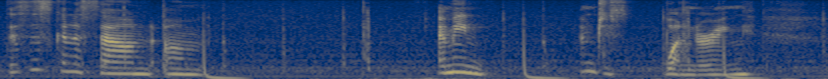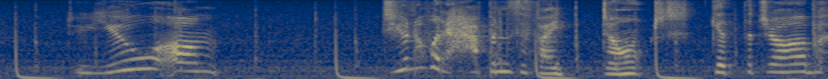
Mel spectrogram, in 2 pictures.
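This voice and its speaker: An actress playing an anxious, self-deprecating young woman soldier in a sci-fi audio drama, halting and wry in a naturalistic style. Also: high voice, animated, bright, forceful tone, a little hiss or hum, full character voice. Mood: nervous.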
